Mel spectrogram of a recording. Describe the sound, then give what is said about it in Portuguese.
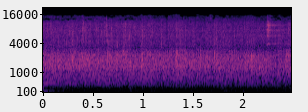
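An audience claps steadily to applaud Jesus, a dense, continuous wash of applause at an even level, with no voices heard over it. “Aplauda Jesus, glorifique o nome do Senhor.”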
